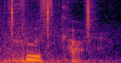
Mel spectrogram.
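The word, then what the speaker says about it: Júzcar: Which is why I can't stop thinking about this tiny little village in Spain that I'm pretty sure is pronounced Juzcar, spelled J-U-Z-C-A-R, Juzcar, because on paper, the story of this town is ridiculous.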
